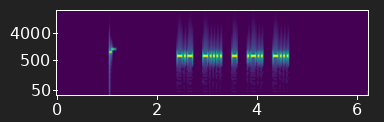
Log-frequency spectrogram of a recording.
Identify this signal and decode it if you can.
Morse code, heard as a keyed tone, about 34 wpm, spaced as for 25 wpm, 700 Hz. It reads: K6TLB
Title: USA Call Signs - 2x Character Spacing - 35wpm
